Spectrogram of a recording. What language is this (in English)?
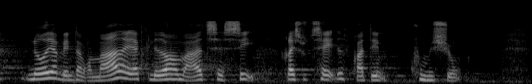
Danish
